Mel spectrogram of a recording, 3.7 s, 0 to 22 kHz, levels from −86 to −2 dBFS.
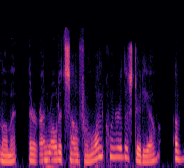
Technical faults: repeated packet loss (robotic sound); call bitrate drop; jitter buffer slow-down

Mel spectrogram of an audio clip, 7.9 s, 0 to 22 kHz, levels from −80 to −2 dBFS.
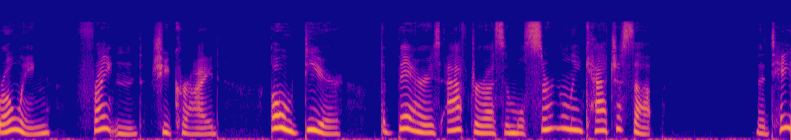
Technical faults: none

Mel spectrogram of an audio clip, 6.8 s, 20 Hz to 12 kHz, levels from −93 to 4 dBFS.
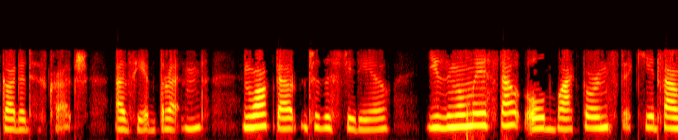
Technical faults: bit errors on an ADPCM link

